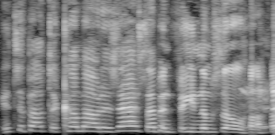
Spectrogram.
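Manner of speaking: high, frantic mock protest; retold exasperated panic. Retelling his reply to the captain while feeding line, frantic mock protest.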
